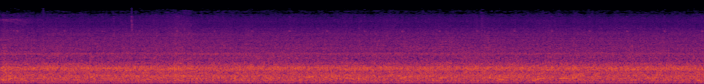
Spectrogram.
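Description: Diesel power-pack engines of a self-propelled modular transporter running steadily: a constant loud mechanical drone with a faint steady whine above it.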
